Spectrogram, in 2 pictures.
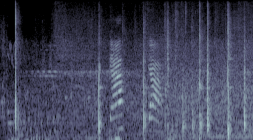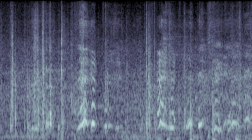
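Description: Rubber playground ball being swatted and knocking against the walls of a gaga ball pit, a scattered series of sharp knocks that come more often in the second half, amid children's shouts and squeals.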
